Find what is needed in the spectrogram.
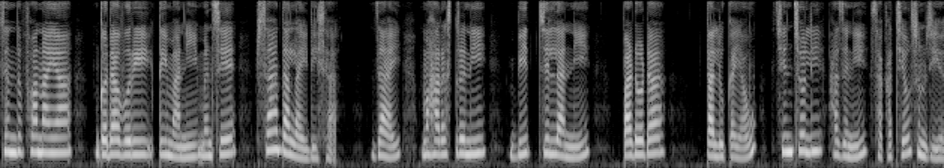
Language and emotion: Bodo, neutral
